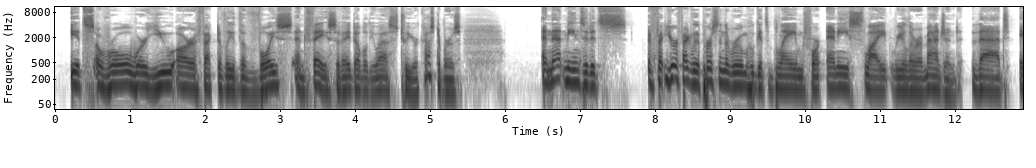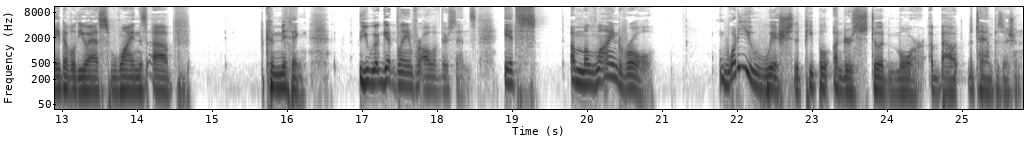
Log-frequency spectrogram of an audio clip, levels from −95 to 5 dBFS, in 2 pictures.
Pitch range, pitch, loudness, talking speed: 110-140 Hz, 120 Hz, -20 LUFS, 155 wpm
